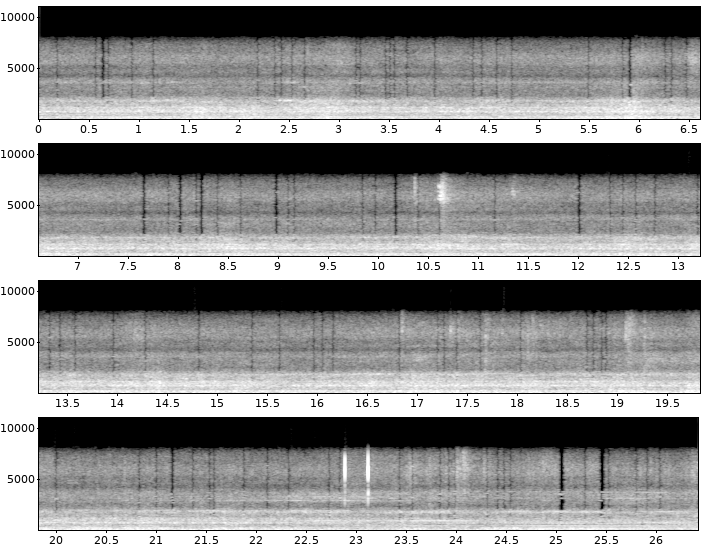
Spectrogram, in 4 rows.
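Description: JR East E531-series electric multiple unit running between stations: a steady rumble of wheels and running gear with a constant low hum. A higher whine comes in near the end.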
